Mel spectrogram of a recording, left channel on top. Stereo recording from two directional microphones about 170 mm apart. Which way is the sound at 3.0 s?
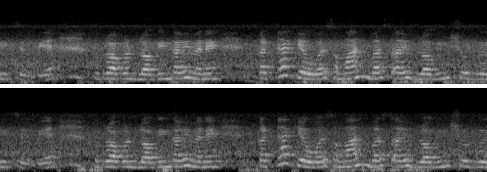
10° right (ahead or behind).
